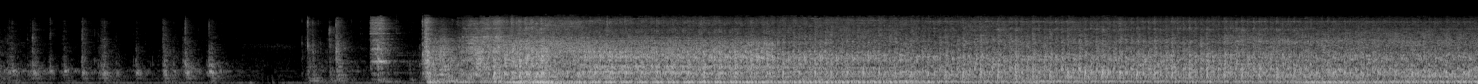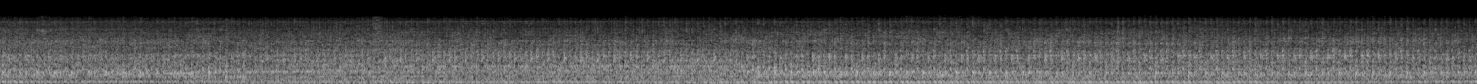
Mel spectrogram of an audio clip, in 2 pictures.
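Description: A few faint clicks, then about four seconds in the John Deere tractor's diesel engine starts and runs steadily at low speed.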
